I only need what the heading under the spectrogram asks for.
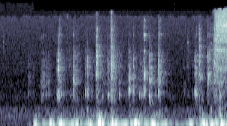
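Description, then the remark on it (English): Rapid typing of lyrics on a computer keyboard, a steady stream of quick, light key clicks with a soft low thump beneath, starting after a brief quiet moment and continuing without talk. “That's a lot to type.”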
